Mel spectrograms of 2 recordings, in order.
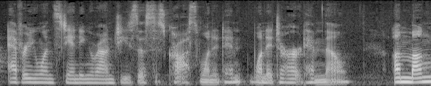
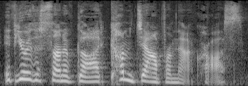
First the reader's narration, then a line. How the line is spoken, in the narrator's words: Some of the people shouted up at him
